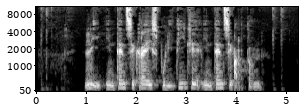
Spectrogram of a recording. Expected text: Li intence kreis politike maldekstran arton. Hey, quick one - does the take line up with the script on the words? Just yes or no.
no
